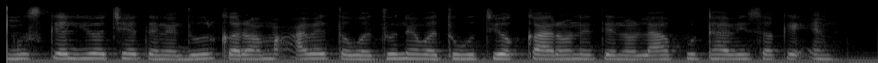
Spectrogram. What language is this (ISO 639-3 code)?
guj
